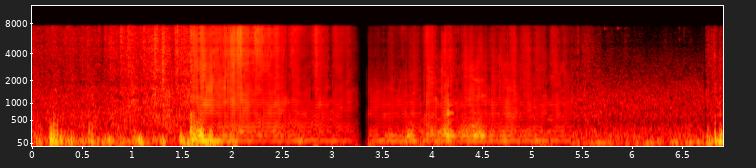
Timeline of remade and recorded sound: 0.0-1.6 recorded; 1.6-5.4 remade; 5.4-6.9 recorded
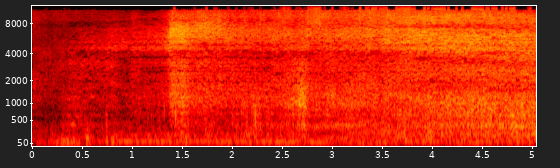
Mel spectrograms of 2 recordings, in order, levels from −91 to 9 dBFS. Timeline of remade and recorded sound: 0.0-1.0 remade; 1.0-2.4 recorded; 2.4-3.8 remade; 3.8-5.0 recorded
